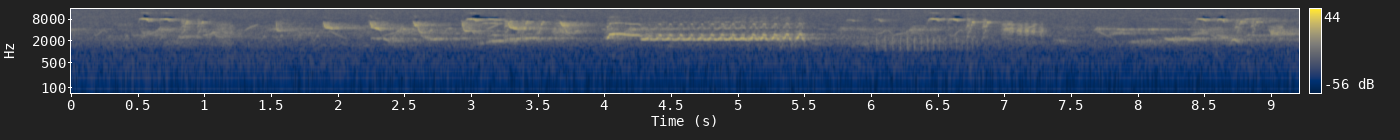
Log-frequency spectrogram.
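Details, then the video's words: Black kite giving a long tremulous, wavering whistled call lasting about a second and a half, amid a busy chorus of high chirps and twitters from other birds. "Black Kite Call ! Black Kite Bird ! Black Kite Bird Sound ! Black Kite Noise ! Black KIte Scream"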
